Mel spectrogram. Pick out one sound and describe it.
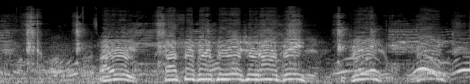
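A young man raps loudly into a microphone through a loudspeaker.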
